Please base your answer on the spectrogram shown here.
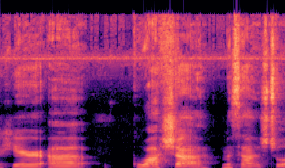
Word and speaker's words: gua sha: guy right here uh guasha massage tool i really want to call it a gashal and it's not that it's a gua sha so i'm probably gonna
